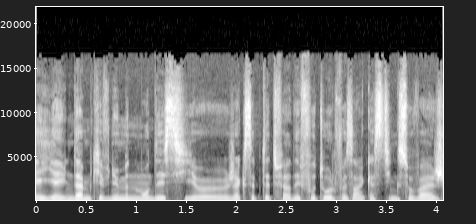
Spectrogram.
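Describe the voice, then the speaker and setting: Over a silent background on a very clean recording, a woman with a fairly low pitch and a dark, mellow tone speaks at a very fast pace in a monotone, flat intonation, the sound dry and close with no echo. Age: 30s. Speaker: social media influencer and author. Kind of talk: interview testimony.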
